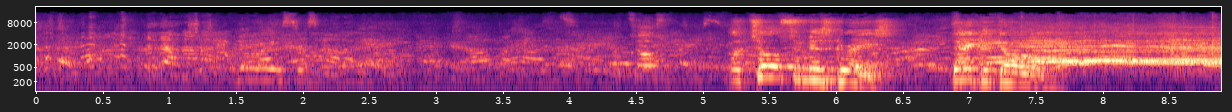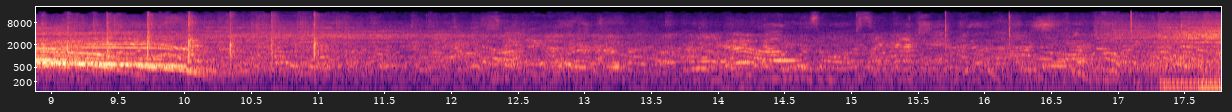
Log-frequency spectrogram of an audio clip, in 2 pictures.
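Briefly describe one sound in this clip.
A crowd cheers and shouts close by.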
